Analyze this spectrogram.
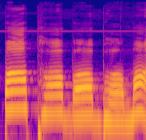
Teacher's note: प फ ब भ म यानी कि ओष्ठ स्पर्श हो रहे हैं, है ना, तो इनका उच्चारण स्थान क्या हो जाता है, ओष्ठ हो जाता है।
